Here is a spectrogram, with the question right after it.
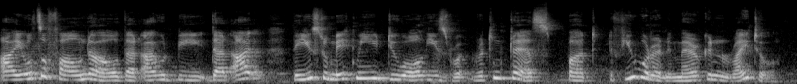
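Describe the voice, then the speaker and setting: A woman talks at a moderate pace with hardly any pauses and very wide pitch swings. Noticeable background noise and audible room echo surround her. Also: medium pitch for a woman. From India. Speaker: real estate team CEO. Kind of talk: casual interview chat.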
